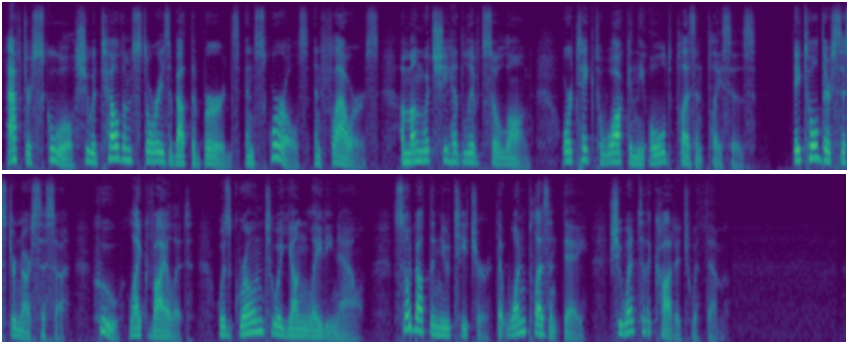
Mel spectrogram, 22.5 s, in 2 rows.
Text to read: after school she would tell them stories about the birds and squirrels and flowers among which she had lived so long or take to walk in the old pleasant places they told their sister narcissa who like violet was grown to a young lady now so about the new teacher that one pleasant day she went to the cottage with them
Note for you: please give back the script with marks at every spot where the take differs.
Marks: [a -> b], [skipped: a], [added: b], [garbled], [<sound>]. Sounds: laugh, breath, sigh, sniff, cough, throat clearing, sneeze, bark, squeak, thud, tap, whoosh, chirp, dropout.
after school she would tell them stories about the birds and squirrels and flowers among which she had lived so long or take to walk in the old pleasant places they told their sister narcissa who like violet was grown to a young lady now so about the new teacher that one pleasant day she went to the cottage with them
